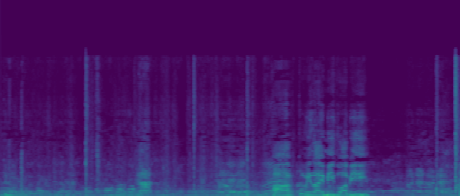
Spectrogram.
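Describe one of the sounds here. A large crowd chatters and shouts outdoors.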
